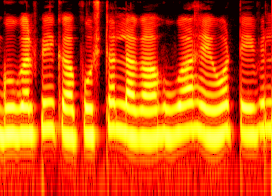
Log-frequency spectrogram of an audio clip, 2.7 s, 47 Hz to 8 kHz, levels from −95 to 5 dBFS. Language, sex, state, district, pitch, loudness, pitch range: Hindi, female, Chhattisgarh, Raipur, 240 Hz, -13 LUFS, 230-255 Hz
